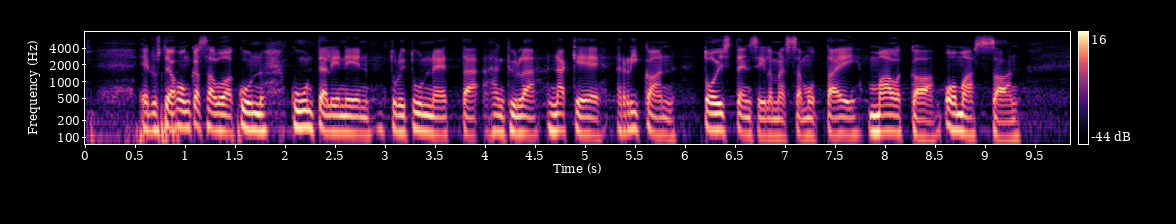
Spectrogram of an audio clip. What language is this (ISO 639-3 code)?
fin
